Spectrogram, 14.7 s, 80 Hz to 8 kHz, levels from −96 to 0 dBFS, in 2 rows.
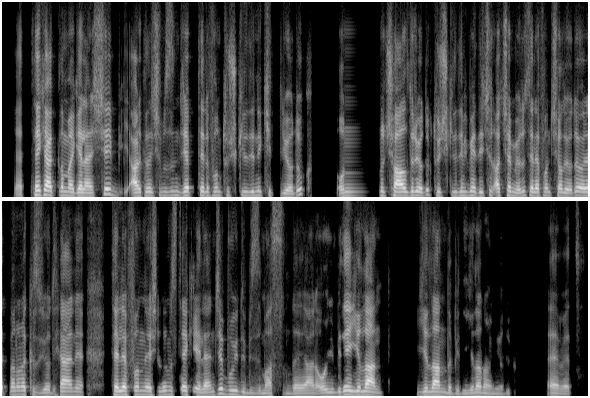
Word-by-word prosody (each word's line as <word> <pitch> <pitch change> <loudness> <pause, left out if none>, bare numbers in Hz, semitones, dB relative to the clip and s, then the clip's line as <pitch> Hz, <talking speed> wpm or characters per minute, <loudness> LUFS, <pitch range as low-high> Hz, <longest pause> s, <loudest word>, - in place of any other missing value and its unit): Ya, - - -5
tek 185 +1 +4
aklıma 165 -4 +6
gelen 140 -2 +4
şey, 215 0 +1
b - - -23
arkadaşımızın 155 +3 0
cep 160 +1 +2
telefonun 160 -1 -3
tuş 150 +1 -10
kilidini 155 +1 -5
kilitliyorduk, 125 -7 -4 0.3
onu 150 +3 -6 0.3
çaldırıyorduk. 155 +3 +5
Tuş 155 -4 -5
kilidini 150 +1 -6
bilmediği 155 -1 -2
için - - -7
açamıyordu. 155 -1 0
Telefonu 150 0 0
çalıyordu, 145 0 -1
öğretmen 155 0 +3
ona 160 0 0
kızıyordu. 120 -6 -9
Yani 145 -2 +1 0.3
telefonla 155 0 +2
yaşadığımız 150 +1 -4
tek 160 -1 -1
eğlence 130 +9 -1
buydu 160 -6 -5
bizim 105 0 -12
aslında. 105 0 -6
Yani 105 0 -3
oyun 125 +1 -3
bir 135 - -6
de 160 - +3
yılan, 145 -6 +5 0.4
yılandı 135 -3 +1
bir 100 0 -13
de - - -12
yılan 115 +2 -3
oynuyorduk. 95 -3 -11 0.4
Evet. 105 -3 -6
150 Hz, 175 wpm, -23 LUFS, 130-155 Hz, 0.4 s, aklıma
